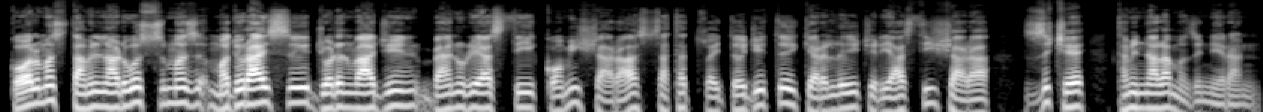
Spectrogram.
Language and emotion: Kashmiri, neutral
